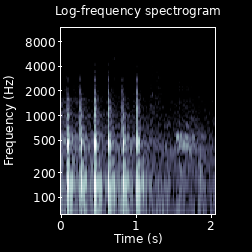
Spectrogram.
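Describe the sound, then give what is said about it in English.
Knocking on a door: six quick, evenly spaced raps in a steady rhythm, fairly faint and alone, then quiet. “Sometime later, some hours later, there was a knock on the door.”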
